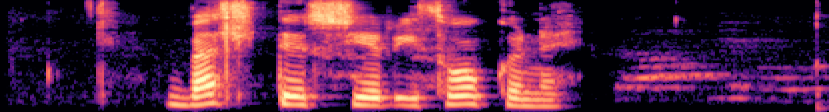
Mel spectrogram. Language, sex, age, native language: Icelandic, female, 30-39, Icelandic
